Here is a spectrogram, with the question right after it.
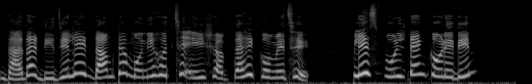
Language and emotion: Bengali, happy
